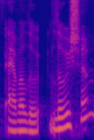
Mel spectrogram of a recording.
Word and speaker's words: Emma Lewisham: And remember, so we also got like two really exciting follows on Instagram, Morris Makeup and Emma Lewisham.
